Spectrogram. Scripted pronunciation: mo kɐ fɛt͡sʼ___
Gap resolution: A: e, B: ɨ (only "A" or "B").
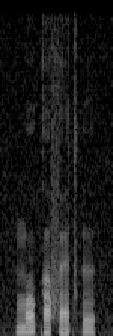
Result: B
